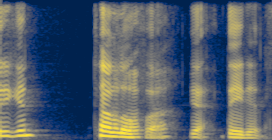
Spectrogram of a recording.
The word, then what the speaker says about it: Talofa: Talofa.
